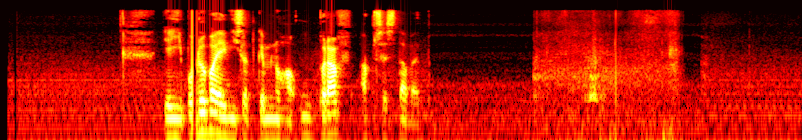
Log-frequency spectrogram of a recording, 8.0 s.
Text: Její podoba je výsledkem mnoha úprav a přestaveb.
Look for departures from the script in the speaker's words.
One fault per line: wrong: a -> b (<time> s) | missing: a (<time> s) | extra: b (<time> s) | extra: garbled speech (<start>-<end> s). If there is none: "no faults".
no faults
